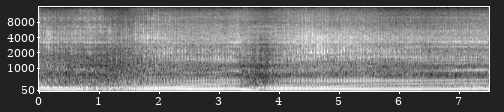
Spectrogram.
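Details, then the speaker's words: Yamaha 650 XSD (1977) with swapped-in 1981 electronic-ignition motor, Wassell mufflers and rebuilt '77 carbs; strong, even twin beat rising and falling cleanly with throttle, no knocks or misses, normal running. "And uh this motor's got uh electronic ignition, '81 motor. I got some Wassell mufflers on there and a pair of '77 carbs"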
